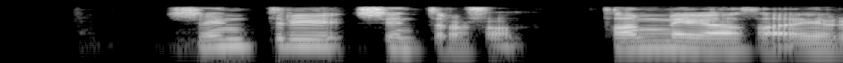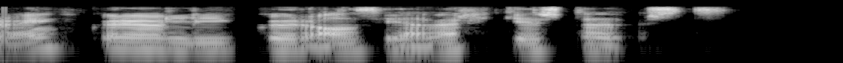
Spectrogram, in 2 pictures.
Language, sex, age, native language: Icelandic, male, 30-39, Icelandic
